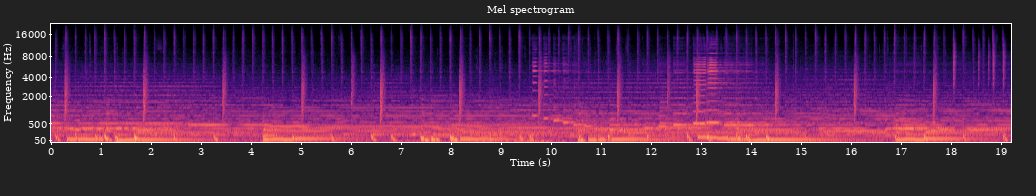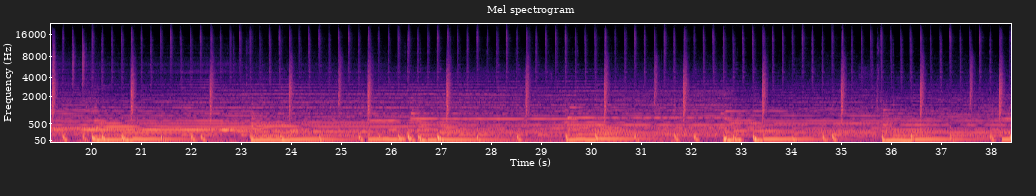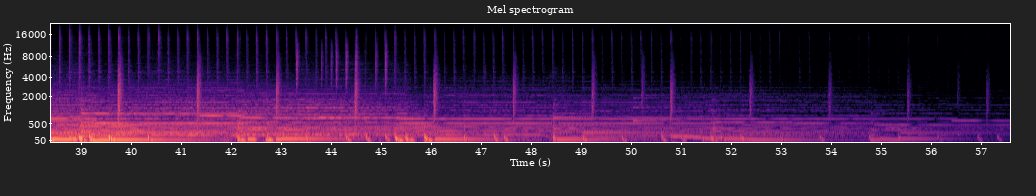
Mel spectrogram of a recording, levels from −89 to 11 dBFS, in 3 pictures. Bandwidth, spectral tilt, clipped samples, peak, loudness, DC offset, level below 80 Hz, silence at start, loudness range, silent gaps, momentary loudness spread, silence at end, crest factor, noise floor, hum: 17.5 kHz; -6.5 dB/octave; under 0.1%; -2 dBFS; -21 LUFS; under 0.1%; -22 dBFS; 0 s; 16 LU; none; 17 LU; 2 s; 18 dB; -55 dBFS; none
